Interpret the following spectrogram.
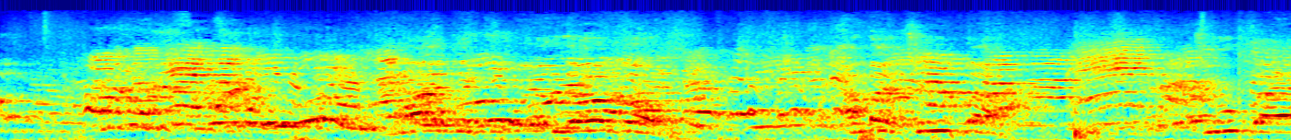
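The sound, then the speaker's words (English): A steady din of children chattering, shrieking and cackling inside Project Elimu, a ballet school with cracked concrete walls and an uneven tin roof, many high voices overlapping at once with bursts of giggling, loud and continuous throughout. “Kids shriek and cackle.”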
